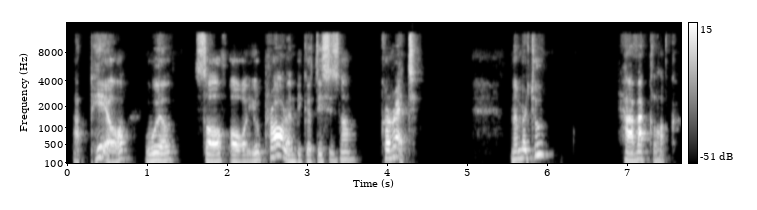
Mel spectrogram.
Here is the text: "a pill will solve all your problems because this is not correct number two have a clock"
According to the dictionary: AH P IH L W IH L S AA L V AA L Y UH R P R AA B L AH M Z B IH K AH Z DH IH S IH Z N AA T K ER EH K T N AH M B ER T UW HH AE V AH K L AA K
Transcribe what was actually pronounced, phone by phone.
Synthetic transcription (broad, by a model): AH P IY L W IH L S AA L V AA L Y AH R P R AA B L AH M B IH K AH Z DH IH S IH Z N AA T K ER EH K T N AH M B ER T UW HH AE V AH K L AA K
